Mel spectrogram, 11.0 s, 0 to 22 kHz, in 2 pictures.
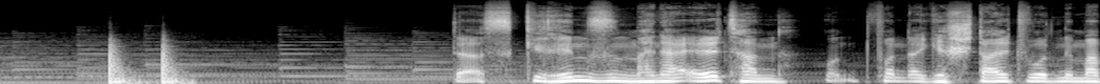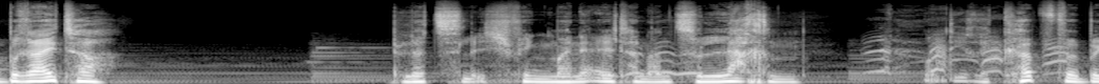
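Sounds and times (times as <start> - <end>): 
hard knocks on a window pane: 0.5 - 1.0
speech: 2.3 - 6.1, 7.5 - 10.9
laughter: 9.8 - 10.9.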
